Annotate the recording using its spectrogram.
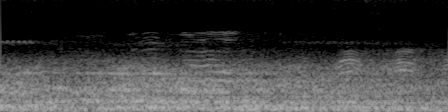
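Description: Distant shouts and calls from soccer players and spectators across an open field, over a steady low rumble.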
